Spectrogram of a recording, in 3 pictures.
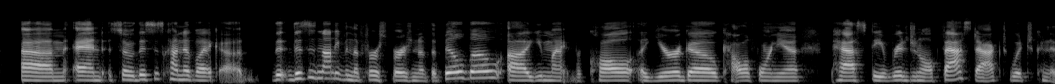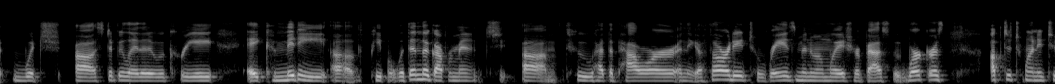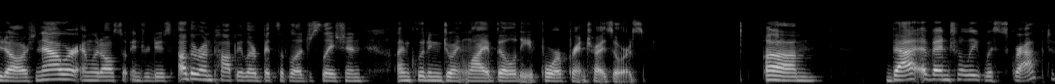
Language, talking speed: English, 170 wpm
